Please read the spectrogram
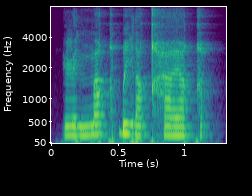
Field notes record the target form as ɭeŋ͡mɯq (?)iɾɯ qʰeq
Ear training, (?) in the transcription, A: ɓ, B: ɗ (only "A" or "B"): A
